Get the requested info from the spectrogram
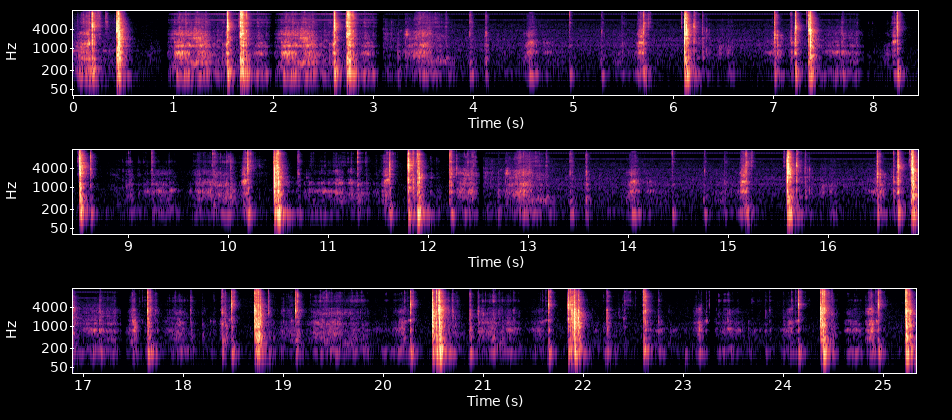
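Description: Fingerboard clacking on a wooden tabletop: irregular sharp clacks of the small deck and wheels popping off and landing, often in quick pairs.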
